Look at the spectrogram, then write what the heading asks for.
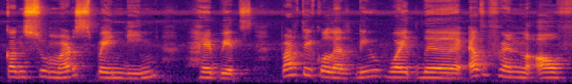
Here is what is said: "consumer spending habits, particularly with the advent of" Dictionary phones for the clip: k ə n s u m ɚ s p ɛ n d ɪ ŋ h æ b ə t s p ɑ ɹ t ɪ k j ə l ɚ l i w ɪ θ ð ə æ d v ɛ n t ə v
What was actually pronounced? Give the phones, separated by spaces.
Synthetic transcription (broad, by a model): k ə n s u m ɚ s p ɛ n d ɪ ŋ h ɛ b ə t s p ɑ ɹ t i k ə l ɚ l i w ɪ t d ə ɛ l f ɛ n ə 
